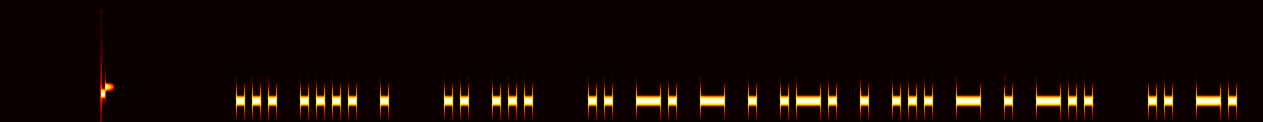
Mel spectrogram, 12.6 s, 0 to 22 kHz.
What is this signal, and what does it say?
Morse code, heard as a keyed tone, about 15 wpm, 700 Hz. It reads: SHE IS INTERESTED IN
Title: Sentences from Top 1000 Words - Review Part 6 - 15wpm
